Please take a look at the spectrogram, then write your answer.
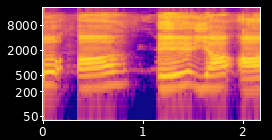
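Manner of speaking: drawn out very slowly, sound by sound; slow spelled-out sounds. Shown as a demonstration. Teacher to pupils, slowly drawing out each vowel sound. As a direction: stretch each vowel for the class. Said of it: "पहला नियम कहता है".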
